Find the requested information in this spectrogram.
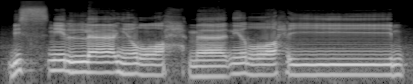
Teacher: Perhatikan suara H-nya dalam sekali.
